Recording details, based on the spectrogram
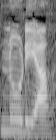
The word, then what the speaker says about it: Nuria: Yes, Nuria.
